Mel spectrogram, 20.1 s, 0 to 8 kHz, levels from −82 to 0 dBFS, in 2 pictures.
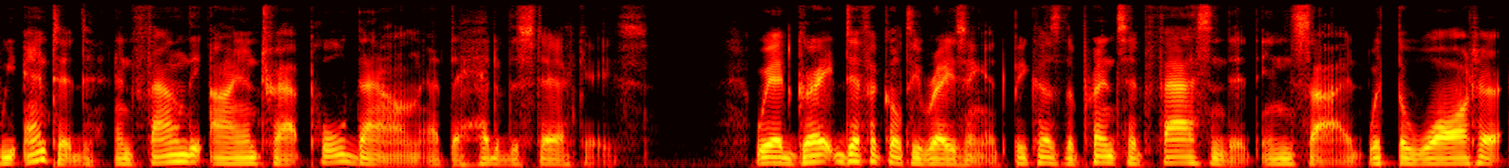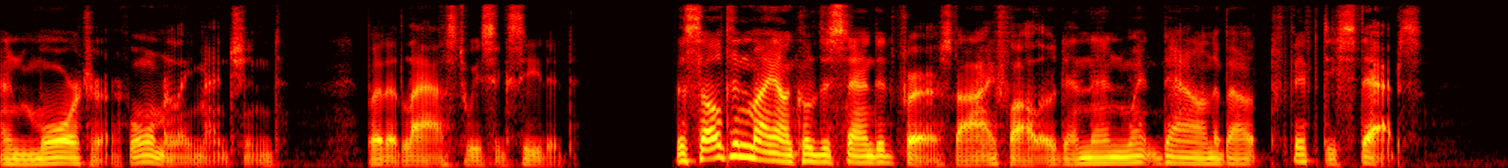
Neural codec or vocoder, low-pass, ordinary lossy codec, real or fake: autoencoder, 48 kHz, 128 numbers a frame, DAC-VAE, trained on Japanese speech; 7.2 kHz; AAC, 48 kbps; fake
